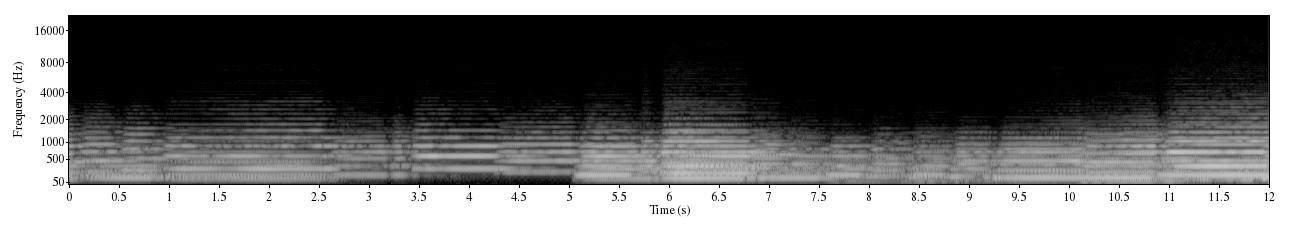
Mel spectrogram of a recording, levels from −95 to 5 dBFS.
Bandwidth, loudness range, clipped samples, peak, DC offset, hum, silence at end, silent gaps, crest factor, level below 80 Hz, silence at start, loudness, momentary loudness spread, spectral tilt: 3.4 kHz; 7 LU; under 0.1%; -8 dBFS; under 0.1%; none; 0 s; none; 16 dB; -54 dBFS; 0 s; -26 LUFS; 14 LU; -12 dB/octave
